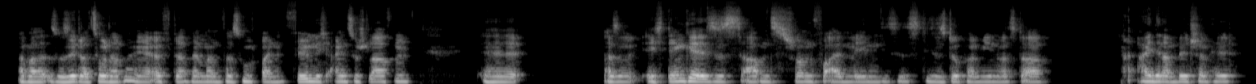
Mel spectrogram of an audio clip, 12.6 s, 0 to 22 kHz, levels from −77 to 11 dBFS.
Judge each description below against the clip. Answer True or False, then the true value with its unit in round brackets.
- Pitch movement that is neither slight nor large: False (1.2 semitones)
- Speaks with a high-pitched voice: False (135 Hz)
